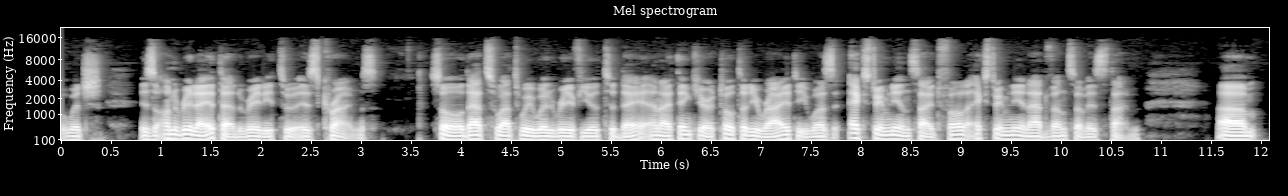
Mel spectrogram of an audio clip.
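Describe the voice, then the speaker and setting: Weak-voiced man, low. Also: a little mellow, no echo, clean studio sound. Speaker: livestream host. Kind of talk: casual livestream commentary, reading viewer messages.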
